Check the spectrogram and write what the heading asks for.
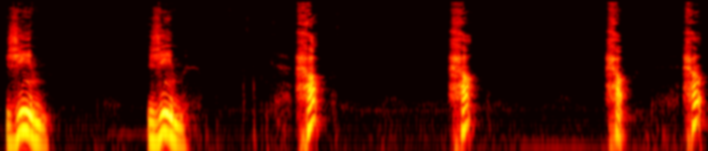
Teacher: ha is coming from the middle of the throat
